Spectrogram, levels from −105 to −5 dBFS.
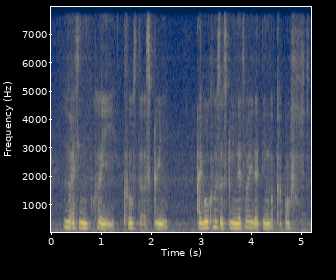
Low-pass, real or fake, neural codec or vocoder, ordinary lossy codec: none; real; none; none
